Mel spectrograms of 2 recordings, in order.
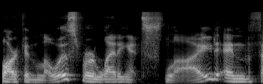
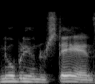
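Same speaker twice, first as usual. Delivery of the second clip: normal talking voice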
